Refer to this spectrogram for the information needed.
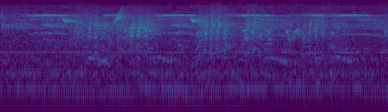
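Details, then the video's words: Variable oriole (Icterus pyrrhopterus), also called inhapim or pêga, pouring out rapid bright chirps and trills, roughly eighty notes a minute, with soft lower whistled slides and a steady faint tone underneath. "ENCONTRO canto (ICTERUS PYRRHOPTERUS), VARIABLE ORIOLE"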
